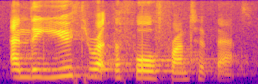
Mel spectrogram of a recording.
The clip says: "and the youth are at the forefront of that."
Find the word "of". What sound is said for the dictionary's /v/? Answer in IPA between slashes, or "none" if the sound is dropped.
/v/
